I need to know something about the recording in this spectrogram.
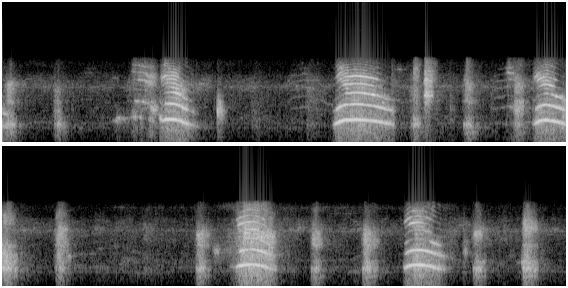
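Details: Mother cat and playful kittens basking in the sun at a family home: a run of rising-then-falling harmonic meows, some long and some short, with brief sharp sounds and a faint steady hum between calls.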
